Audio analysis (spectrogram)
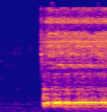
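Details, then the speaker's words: Preethi Galaxy mixer grinder with fire and smoke complaint, run plugged directly into mains; sound unusual, sparks seen at armature: harsh hissing crackle over steady motor hum on start — armature arcing. "உங்களுக்கு இது வந்து armature வந்து start ஆயிருக்குது. கழட்டி பார்க்கலாம். உங்களுக்கே தெரியும் தீ எப்படி வருதுன்னு. தீ வந்து ரொம்ப ஓவரா வருது."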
